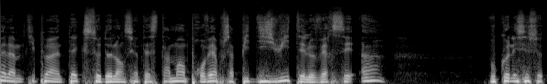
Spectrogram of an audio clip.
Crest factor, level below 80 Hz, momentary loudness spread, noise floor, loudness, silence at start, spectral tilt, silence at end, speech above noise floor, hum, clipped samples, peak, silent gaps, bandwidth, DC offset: 14 dB; -38 dBFS; 5 LU; -65 dBFS; -21 LUFS; 0 s; -7 dB/octave; 0.05 s; 45 dB; none; under 0.1%; -6 dBFS; none; 13 kHz; under 0.1%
